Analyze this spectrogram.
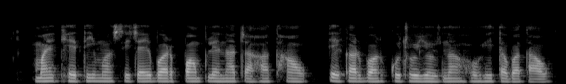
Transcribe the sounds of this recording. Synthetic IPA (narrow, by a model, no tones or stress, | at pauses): mə̃kʰeːt̪imãsɪt͡ʃaːibəɾpə̃mpleːnat͡ʃaːɦat̪ʰãːõ | eːkəɾbəɽkʊt͡ʃʰojoːd͡ʒnaɦoɦit̪ɐbət̪aːoː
